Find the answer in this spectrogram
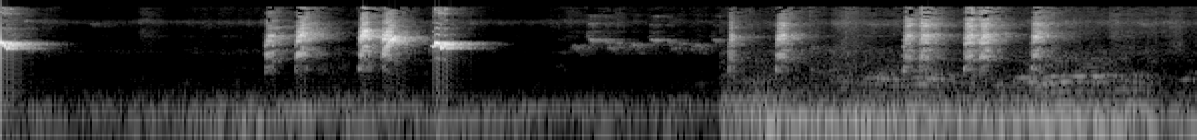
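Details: Sooty-headed bulbul, said to make any bulbul reply immediately: an opening whistled note, then several sharp clipped notes and another slurred whistle, followed by rustling and clicking noises.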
